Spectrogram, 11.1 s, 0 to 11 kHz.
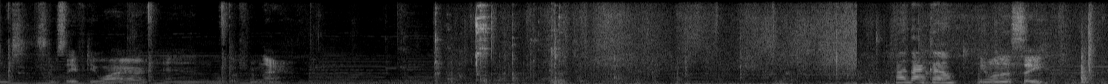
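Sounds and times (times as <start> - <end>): objects being handled and set down: 4.4 - 11.0.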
